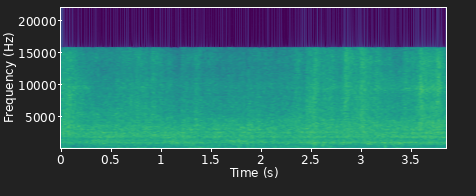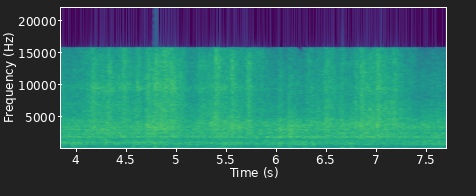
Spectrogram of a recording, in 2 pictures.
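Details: Bd264 481 coach (built 1979), Görlitz V bogies with many kilometres since last major maintenance, evening express on uneven line 190 near Hluboká nad Vltavou–Číčenice, heard from compartment or open window: loud busy rattling and clatter over rail rumble and wheel clicks; worn brake rigging bouncing.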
